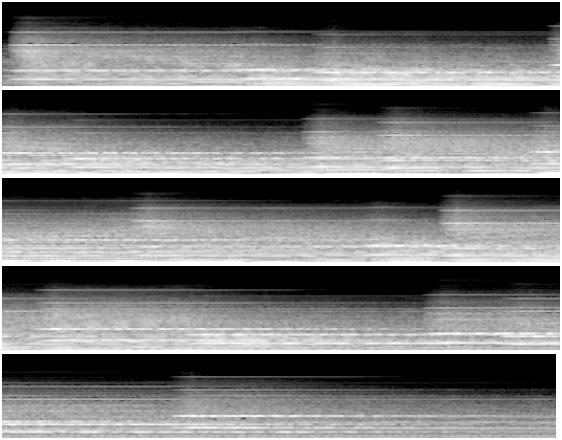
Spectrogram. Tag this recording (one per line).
electronica
industrial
